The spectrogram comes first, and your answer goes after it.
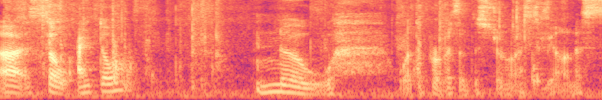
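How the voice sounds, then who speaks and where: A woman's very deep, low voice with very wide pitch swings, at a fairly quick pace, in audible room echo. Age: 30s. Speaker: crafting video creator. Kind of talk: casual chat while crafting. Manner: hesitant, many fillers.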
